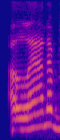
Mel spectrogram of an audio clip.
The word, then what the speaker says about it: Allana: Allana Banana.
